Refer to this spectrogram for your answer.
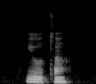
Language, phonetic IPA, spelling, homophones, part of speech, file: Polish, [ˈjuta], juta, Utah, noun, LL-Q809 (pol)-juta.wav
